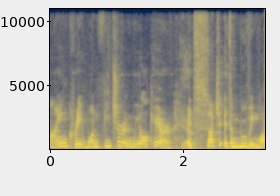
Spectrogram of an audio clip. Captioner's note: none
